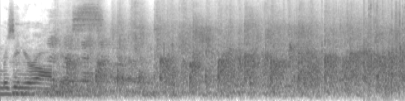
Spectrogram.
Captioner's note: audience laughs and claps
